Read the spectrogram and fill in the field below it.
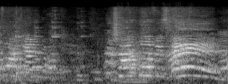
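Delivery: high, loud, slow furious yells; shouting death. Retold or imitated. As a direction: scream for blood at the screen. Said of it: "shouting death to this fucking man".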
